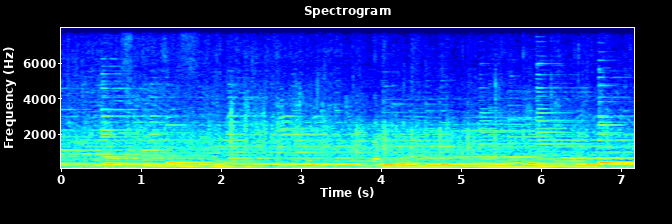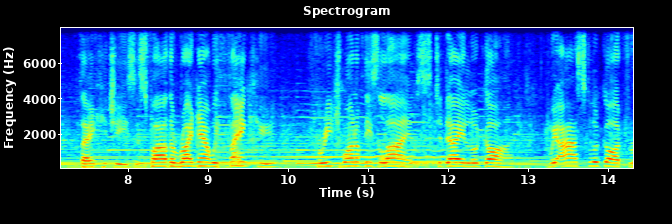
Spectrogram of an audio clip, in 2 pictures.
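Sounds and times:
audience clapping: 0:00.0 - 0:14.3
speech: 0:07.4 - 0:14.3.

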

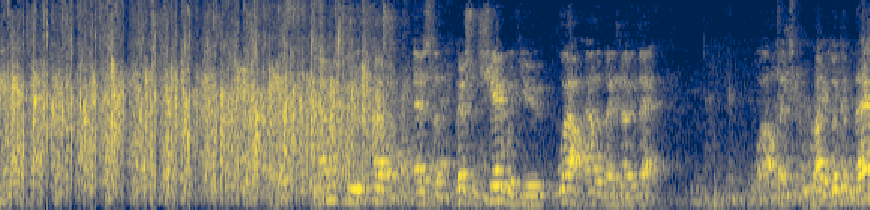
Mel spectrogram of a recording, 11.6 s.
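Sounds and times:
audience clapping: 0:00.0 - 0:05.6
speech: 0:04.7 - 0:09.5, 0:10.1 - 0:11.6.

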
